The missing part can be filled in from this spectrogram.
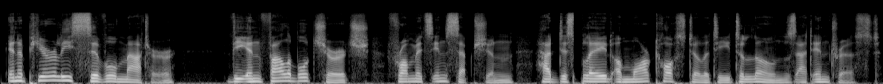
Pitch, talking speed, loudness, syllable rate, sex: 120 Hz, 135 wpm, -19 LUFS, 4.6 syllables/s, male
